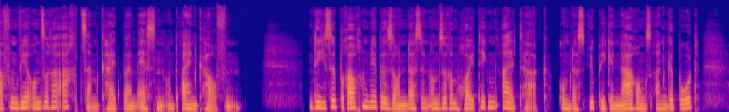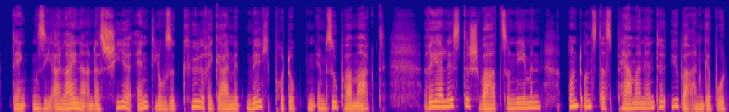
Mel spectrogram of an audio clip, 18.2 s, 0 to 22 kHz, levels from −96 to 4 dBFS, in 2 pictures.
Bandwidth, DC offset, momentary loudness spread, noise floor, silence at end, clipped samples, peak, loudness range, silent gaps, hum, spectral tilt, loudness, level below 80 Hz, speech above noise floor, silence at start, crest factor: 17.5 kHz; under 0.1%; 8 LU; -57 dBFS; 0.05 s; under 0.1%; -6 dBFS; 3 LU; 3.12-3.27 s; none; -5.5 dB/octave; -27 LUFS; -64 dBFS; 31 dB; 0 s; 20 dB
